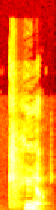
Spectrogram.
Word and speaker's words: can't: Well, first at the beginning, I can't. Do you notice that the T here is stopped?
